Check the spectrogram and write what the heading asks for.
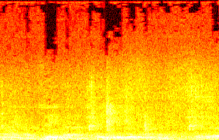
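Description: A man's voice speaking in a low, even tone, praying aloud as the closing prayer.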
